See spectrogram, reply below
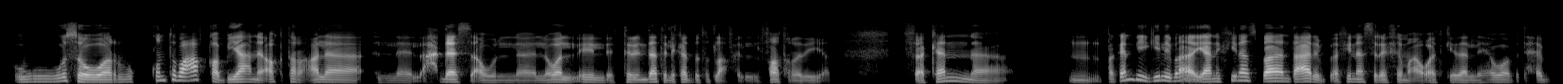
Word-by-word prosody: وصور 120 -3 +1
وكنت 185 - -7
باعقّب 200 - +3
يعني 120 +1 +3
أكتر - - -2
على 110 -2 -1 0.2
ال 95 0 -18
الأحداث 115 +4 +4
أو 95 +1 -3
ال 95 0 -15
اللي 90 +2 -8
هو 115 - +2
ال 105 -3 -4
إيه 115 -1 -3
الترندات 110 +3 -2
اللي - - -5
كانت - - -3
بتطلع - - -7
في - - -21
الفترة 90 0 -5
دي 90 0 -10
يعني، - - -16 0.7
فكان 140 -2 -1 1.0
امم، 100 0 -14
فكان 180 +6 +1
بييجي 185 -5 -2
لي 180 -2 0
بقى 170 - +4
يعني 130 +1 +5
في 190 +8 -7
ناس 180 -1 0
بقى 150 -2 +7
أنت 145 -2 -3
عارف 130 -8 +6
بقى - - -5
في 130 - -7
ناس 120 -1 -4
رخمه 105 0 -5
أوقات - - -3
كده 105 - -5
اللي 95 +1 -10
هو 105 -1 -5
بتحب - - -11
115 Hz, 165 wpm, -26 LUFS, 105-140 Hz, 1.0 s, بقى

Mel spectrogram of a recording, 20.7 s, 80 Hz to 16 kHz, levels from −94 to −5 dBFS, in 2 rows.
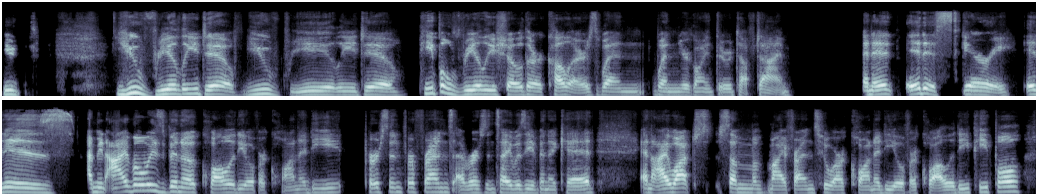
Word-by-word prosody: You, 160 -1 +2 1.0
you 200 +7 +4
really 175 +3 +3
do. 160 -5 +4
You 165 +2 -3
really 140 +1 -2
do. 135 -2 +1 0.2
People 195 -1 +2
really 160 +3 +3
show 145 0 +2
their 140 -2 +1
colors 130 -2 -1
when, 130 -2 -4
when 130 -2 -4
you're 130 -1 -4
going 130 -1 -7
through 125 - -5
a - - -10
tough - - -7
time. - - -5 0.7
And 150 - +3
it 165 +2 +5
it 485 -3 +5
is 450 +3 +3
scary. 150 -6 0
It 165 - +4
is 160 -6 +2
I - - +6
mean, 175 -1 +1
I've 200 - +6
always 225 -4 +3
been 190 -1 +1
a 165 -1 +3
quality 150 -1 0
over 140 0 -5
quantity 150 +6 -9 0.2
person 175 +1 -3
for 175 +1 -4
friends 170 0 -1
ever 145 +2 -1
since 145 0 -11
I 145 -1 +3
was 145 0 -4
even 140 -1 -5
a 130 - -6
kid, 130 +2 0 0.4
and - - 0
I 150 - +6
watched 165 0 +3
some 155 -3 -1
of 145 0 -9
my 135 -1 -1
friends 140 0 -4
who 150 - -4
are 130 0 0
quantity 130 0 -4
over 125 -1 -3
quality 145 +4 0
people, 185 +3 +1
150 Hz, 170 wpm, -24 LUFS, 135-170 Hz, 1.0 s, I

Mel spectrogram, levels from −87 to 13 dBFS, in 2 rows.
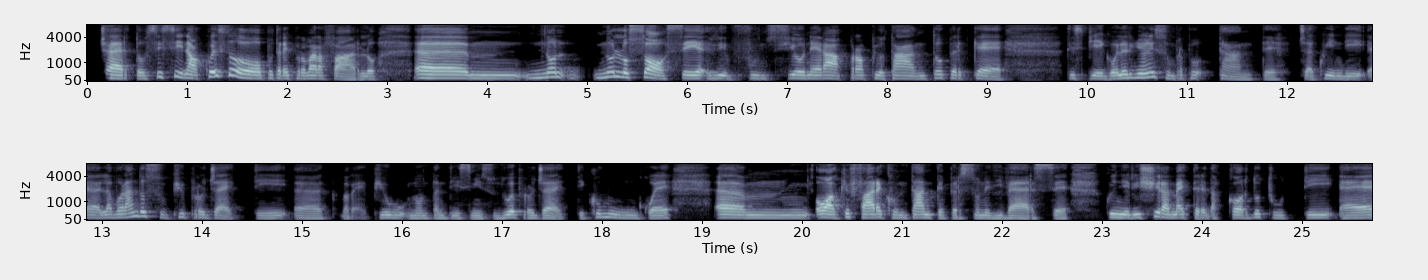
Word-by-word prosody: Certo, 165 -4 +4
sì, 155 +10 -4
sì, 235 -1 0
no, 190 - +5
questo 255 - +5
potrei 175 -1 -1
provare 165 -1 +1
a - - -3
farlo. 135 -2 -1 0.3
Ehm, 170 -3 +5
non 200 -1 -2
non 230 +7 -1
lo 230 -2 +4
so 215 -8 +6
se 170 +2 +3
ri 160 0 -3
funzionerà 165 0 0
proprio 160 -1 -3
tanto 155 +2 -2
perché, 160 -7 -3 0.6
ti 170 - -9
spiego, 155 -3 -3
le 175 - +4
riunioni 205 +5 +1
son 180 -10 -6
proprio 165 0 -11
tante, 120 -5 -11
cioè 130 - -7
quindi, 145 -3 -5
ehm, 145 -2 -4
lavorando 175 +9 -1
su 210 -11 -10
più 185 +3 -9
progetti 130 -4 -8
ehm, 125 -2 -9
vabbè, 120 -1 -15
più 145 -1 -6
non 130 -1 -8
tantissimi, 125 -1 -8
su 125 +1 -11
2 155 +4 +1
progetti 135 -5 -6
comunque, 140 -5 -5 0.4
ehm, 145 -3 0
ho 175 - +7
a 160 -1 +9
che 185 - -3
fare 170 -1 +5
con 145 -4 -8
tante 155 -1 -1
persone 135 +1 -4
diverse, 125 -1 -2 0.3
quindi 165 -3 +2
riuscire 165 +7 +2
a - - +4
mettere 155 -1 0
d'accordo 145 +6 -3
tutti 145 +1 -7
è 140 +2 +1
155 Hz, 140 wpm, -21 LUFS, 135-170 Hz, 0.6 s, a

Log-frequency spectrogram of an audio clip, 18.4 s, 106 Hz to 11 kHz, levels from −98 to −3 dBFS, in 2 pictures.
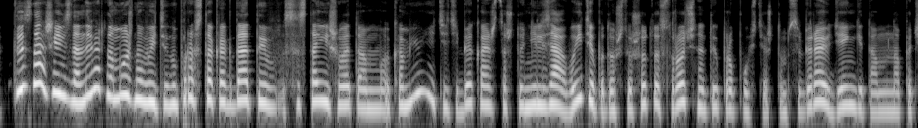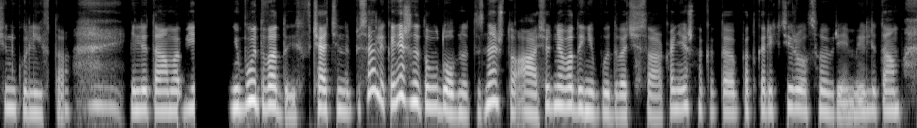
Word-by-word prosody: Ты 415 - +7
знаешь, - - +6
я 390 - +9
не 355 - +6
знаю, 275 -2 +4
наверно, 370 -1 +4
можно 315 -3 +5
выйти. 265 -3 +3
Но 250 0 +1
просто 300 +1 +1
когда 275 +1 +4
ты 270 -2 0
в 230 - -10
состоишь 275 +1 -1
в - - 0
этом, 220 -2 -2
комьюнити, 270 - -2
тебе 215 +4 -3
кажется, 240 -2 -4
что 230 +1 -6
нельзя 240 -1 +2
выйти, 275 +7 +1
потому 205 -2 -6
что 205 +2 -8
что-то 250 +3 -3
срочное 245 +1 -2
ты 225 +2 -6
пропустишь. 205 -3 -10
Там 190 - -12
собирают 230 +6 -1
деньги, 225 +2 -2
там, 195 -1 -9
на 195 -1 -7
починку 215 +1 -6
лифта 190 +1 -7 0.6
или 210 +1 +2
там 205 -1 -1
объя 205 +2 -2
там - - -22 0.3
не 225 - +5
будет 265 +3 +5
воды. 225 - +2
В - - -22
чате 215 -1 +2
написали, 220 - 0
конечно, 275 +4 +3
это 240 -3 +3
удобно. 195 -5 +1
Ты 190 - -15
знаешь, 270 +4 +2
что: 200 -6 -6
"А, 190 -1 0
сегодня 235 0 +1
воды 230 -2 +2
не 200 -1 +1
будет 185 0 -4
2 180 -1 -3
часа". 175 -1 -8
А, - - -12
конечно, 215 +2 -4
как-то 195 -1 -6
подкорректировал 205 +2 -4
своё 200 -1 -4
время 90 - -5
или 205 0 -5
там: 205 +1 -4
225 Hz, 215 wpm, -24 LUFS, 205-265 Hz, 0.6 s, я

